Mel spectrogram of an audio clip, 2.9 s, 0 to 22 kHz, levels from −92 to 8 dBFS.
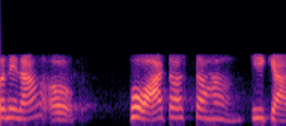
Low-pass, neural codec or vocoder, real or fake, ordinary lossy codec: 3.6 kHz; none; real; none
